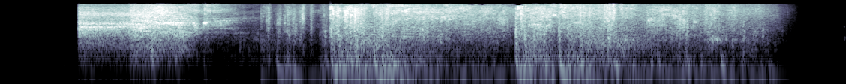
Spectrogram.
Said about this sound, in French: Alors vous êtes, pas si loin. C'est une, une attaque explosive d'un ennemi dans le jeu.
